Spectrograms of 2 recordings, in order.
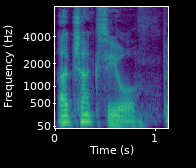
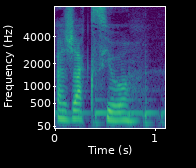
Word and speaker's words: Ajaccio: Jetzt in die Berge von, nun kommt es, ein schwieriges, aber genauso schönes Wort auch, Ajaccio. Einigermaßen richtig ausgesprochen? – Ja, war richtig. Ajaccio, sagen Sie. Ich habe es auch beim ersten Mal komplett falsch ausgesprochen.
